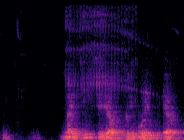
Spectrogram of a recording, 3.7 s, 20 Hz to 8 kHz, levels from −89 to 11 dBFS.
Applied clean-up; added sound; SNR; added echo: neural separator model SepFormer DNS4.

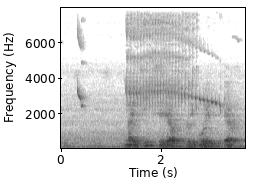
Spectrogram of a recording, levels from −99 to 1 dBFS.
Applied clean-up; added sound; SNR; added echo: none; Bird; 19 dB; reverberation time 0.8 s.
